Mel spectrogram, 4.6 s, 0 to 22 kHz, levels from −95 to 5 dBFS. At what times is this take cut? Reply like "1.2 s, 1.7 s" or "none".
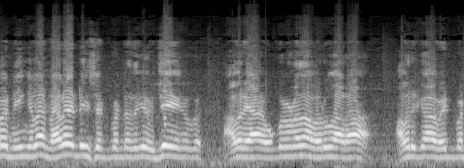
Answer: none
